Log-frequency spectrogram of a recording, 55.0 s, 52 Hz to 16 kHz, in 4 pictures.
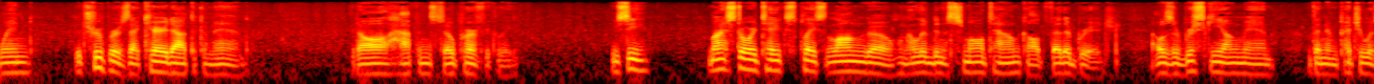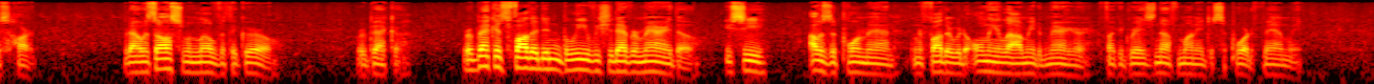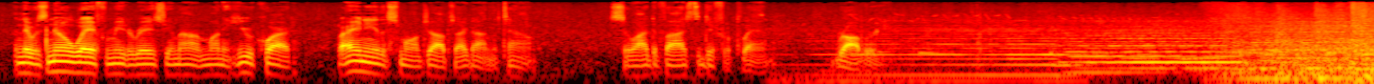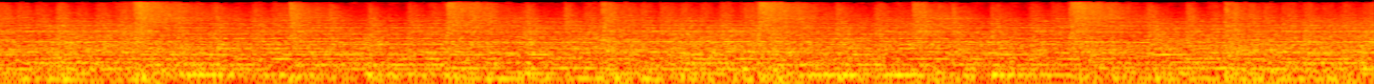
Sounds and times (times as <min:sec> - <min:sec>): Speech: 0:00.0 - 0:02.5, 0:03.5 - 0:05.2, 0:06.1 - 0:06.5, 0:07.1 - 0:14.1, 0:15.0 - 0:16.6, 0:17.3 - 0:26.8, 0:27.6 - 0:32.9, 0:33.6 - 0:35.2, 0:35.8 - 0:36.4.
